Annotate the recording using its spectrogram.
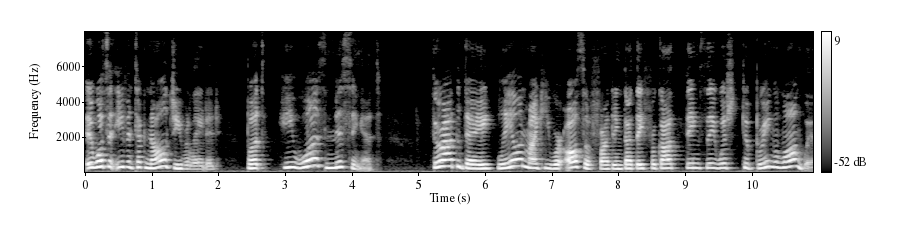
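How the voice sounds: A woman speaks at a fairly slow pace and a high pitch. Her intonation is lively.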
